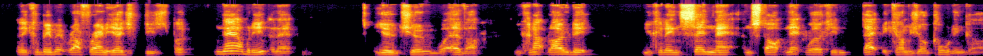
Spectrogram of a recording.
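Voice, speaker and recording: Talking at a fairly quick pace, a man with a strong South London accent keeps a medium pitch and ordinary pitch variation. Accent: heavy South London. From South London (Peckham). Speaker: writer and filmmaker. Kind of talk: panel discussion. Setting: video call. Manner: animated.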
